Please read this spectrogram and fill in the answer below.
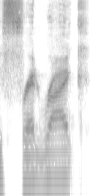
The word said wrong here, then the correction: Friedrich: passed away as well. He was. – It might be Friedrich. – Gary Friedrich. He was a co-creator of Ghost Rider, which is really cool.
